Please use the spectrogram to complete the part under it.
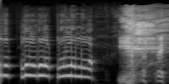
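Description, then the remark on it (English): A voice imitates a goose call: three loud, nasal, honk-like bursts in quick succession, then a brief pause and a rough, rattling gargle that sounds more like a turkey's gobble. “That's not what a goose sounds like, is it? That's a turkey.”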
